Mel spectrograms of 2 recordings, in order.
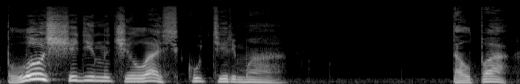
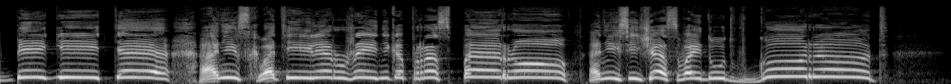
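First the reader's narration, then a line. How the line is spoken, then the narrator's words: Yell across square. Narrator (Russian): заорал на всю площадь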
